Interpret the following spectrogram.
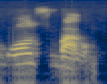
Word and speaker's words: Volkswagen: la w como w el alemán por otro lado pronuncia a la w como una v en este caso pronuncian la palabra como volkswagen o sea este señor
